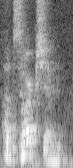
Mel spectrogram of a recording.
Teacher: clearly has a final voiced labial stop in it in english you put the suffix on it it becomes absorption with a voiceless stop instead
